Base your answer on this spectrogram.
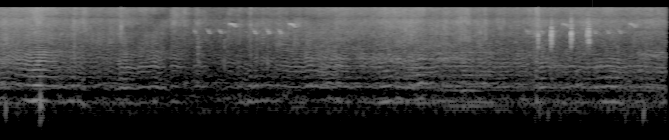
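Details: Bees in a back garden at Cretingham, Suffolk: a steady, droning buzz with rich layered overtones holding one low pitch throughout, with faint high chirps scattered in the background.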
